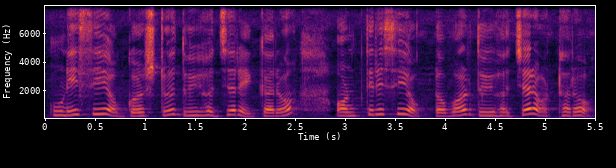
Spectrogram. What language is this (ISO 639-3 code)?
ori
